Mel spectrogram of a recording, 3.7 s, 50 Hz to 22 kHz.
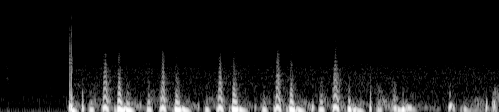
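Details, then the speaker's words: Fetal heartbeat heard on obstetric ultrasound: fast, even whooshing beats, measured at about 150 beats per minute, described as normal; a normal fetal heart rate and rhythm. "Donc, on a un cœur qui bat superbement bien. Donc, ça, c'est très, très beau."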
